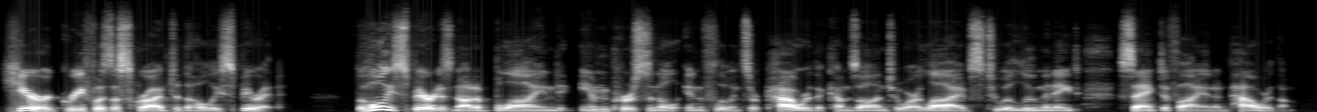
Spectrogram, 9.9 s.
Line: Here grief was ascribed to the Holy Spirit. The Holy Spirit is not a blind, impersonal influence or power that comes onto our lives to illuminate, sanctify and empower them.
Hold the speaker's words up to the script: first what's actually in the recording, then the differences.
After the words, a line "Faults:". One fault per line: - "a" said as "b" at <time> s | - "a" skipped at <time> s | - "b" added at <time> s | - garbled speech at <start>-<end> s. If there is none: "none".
Here grief was ascribed to the Holy Spirit. The Holy Spirit is not a blind, impersonal influence or power that comes onto our lives to illuminate, sanctify and empower them.
Faults:
none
